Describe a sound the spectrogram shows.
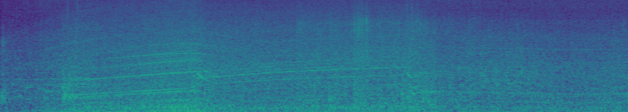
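A bus engine hums and rises in pitch as the bus speeds up, shifting gears along the way.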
